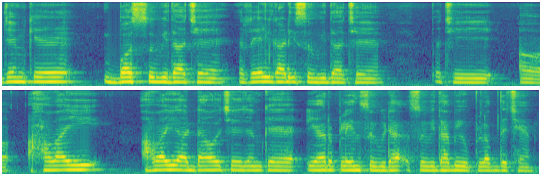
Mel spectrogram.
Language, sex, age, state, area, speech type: Gujarati, male, 18-30, Gujarat, urban, spontaneous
